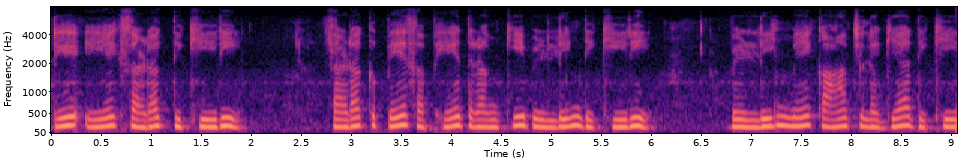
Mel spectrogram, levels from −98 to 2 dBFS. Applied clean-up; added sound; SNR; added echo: none; none; none; none.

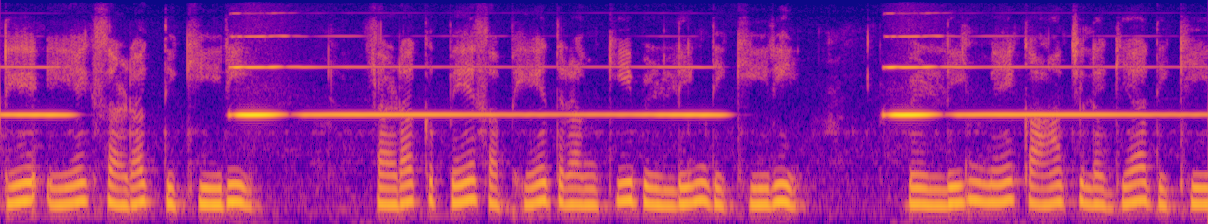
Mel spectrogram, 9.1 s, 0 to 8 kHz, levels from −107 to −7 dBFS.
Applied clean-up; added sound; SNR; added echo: none; Wind instrument, woodwind instrument; -4 dB; none.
